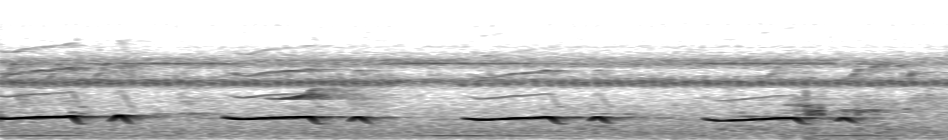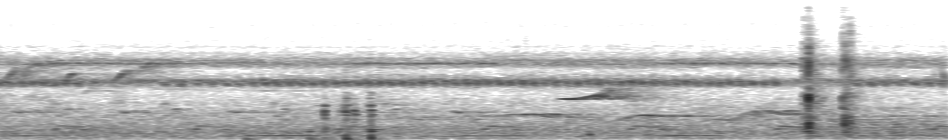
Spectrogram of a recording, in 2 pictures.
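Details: A female banded kingfisher calling to the male gives four clear, sliding whistled phrases about a second apart, then falls silent, over a steady high insect drone.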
